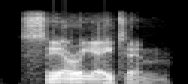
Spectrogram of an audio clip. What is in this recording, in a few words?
"seriatim", British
